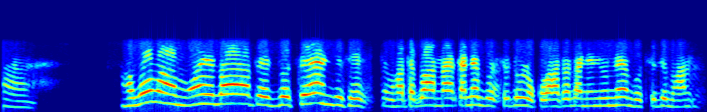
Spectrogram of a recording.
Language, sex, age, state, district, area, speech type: Assamese, female, 45-60, Assam, Majuli, urban, conversation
